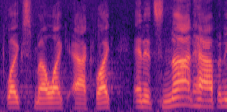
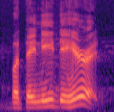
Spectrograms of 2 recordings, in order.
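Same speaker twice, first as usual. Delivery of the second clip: normal talking voice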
